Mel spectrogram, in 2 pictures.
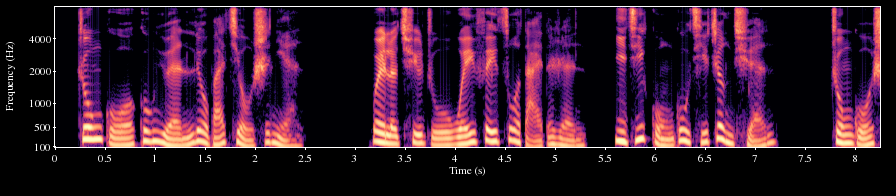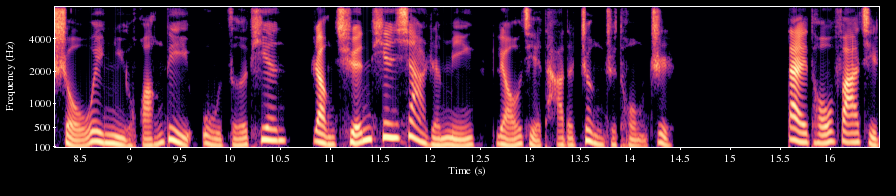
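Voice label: Chinese mandarin, female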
